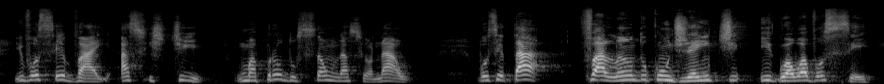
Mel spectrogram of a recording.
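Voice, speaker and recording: A man with a high pitch and a bright, sharp tone speaks at a very slow pace. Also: ordinary pitch variation, very clean recording, silent background. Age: 80s+. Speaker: politician, panel speaker. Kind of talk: panel talk.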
